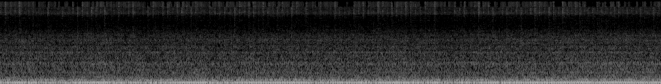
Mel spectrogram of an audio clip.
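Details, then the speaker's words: Bitter SC (SC 377), Bosch L-Jetronic, with the coolant temperature sensor plug pulled (infinite resistance) as a test. Steady but slightly uneven low idle with a lumpy beat: rough running. "now I'm gonna pull the plug again and I want to see if the car does or does not start with infinite resistance but it's running rough"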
